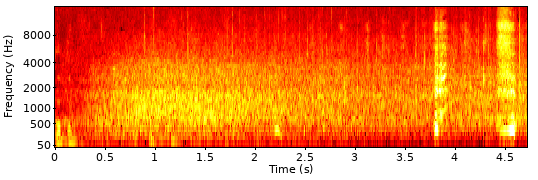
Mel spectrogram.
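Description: An audience laughs in a large hall.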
